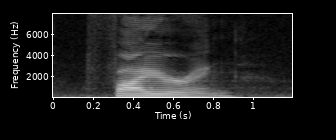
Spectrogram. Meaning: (noun) 1. The process of applying heat or fire, especially to clay, etc., to produce pottery 2. The fuel for a fire 3. The act of adding fuel to a fire 4. The discharge of a gun or other weapon
- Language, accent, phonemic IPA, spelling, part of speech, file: English, US, /ˈfaɪ.ɚ.ɪŋ/, firing, noun / verb, En-us-firing.ogg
